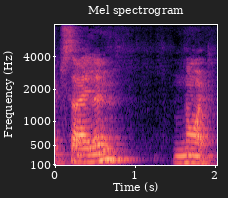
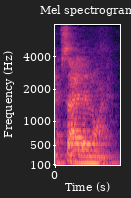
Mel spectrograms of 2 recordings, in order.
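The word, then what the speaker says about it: ε₀: This is, इसको pronounce कैसे करते हैं, एप्सिलॉन नॉट, this नॉट इज for this 0, this नॉट इज फॉर 0, इसको ऐसे तो प्रोनाउंस करते हैं एप्सिलॉन नॉट, clear, एप्सिलॉन नॉट।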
